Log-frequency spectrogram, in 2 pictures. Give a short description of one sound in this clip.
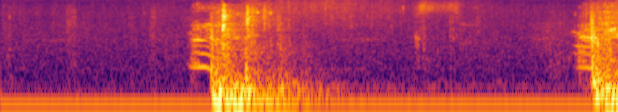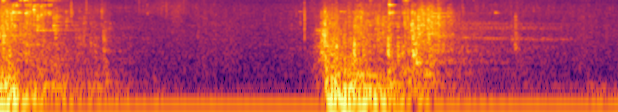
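A young woman bangs hard on a door several times.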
